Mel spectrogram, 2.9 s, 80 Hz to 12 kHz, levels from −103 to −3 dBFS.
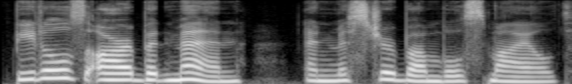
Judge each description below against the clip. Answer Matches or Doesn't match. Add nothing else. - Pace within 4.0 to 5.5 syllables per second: Matches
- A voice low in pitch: Doesn't match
